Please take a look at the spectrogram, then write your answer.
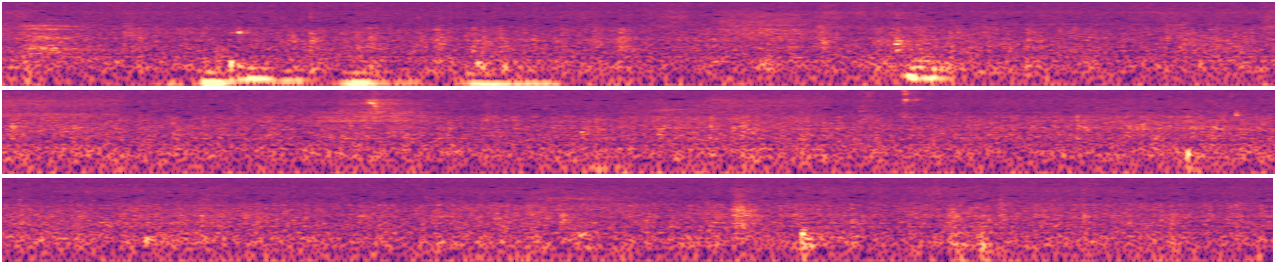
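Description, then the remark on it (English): Steady, soft morning rain hisses evenly throughout, a gentle wash of pattering drops with no voices, heard at a low level. “Hearing the rain again just felt mm-hmm.”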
